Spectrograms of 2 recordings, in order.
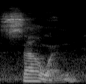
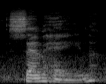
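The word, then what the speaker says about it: Samhain: Harvest Festival which is called sin and is pronounced sin not Sam Haan this is a point of conection this is a point of contention for many of my fellow witches it is not pronounced Sam hay it is pronounced sin so the autumnal equinox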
